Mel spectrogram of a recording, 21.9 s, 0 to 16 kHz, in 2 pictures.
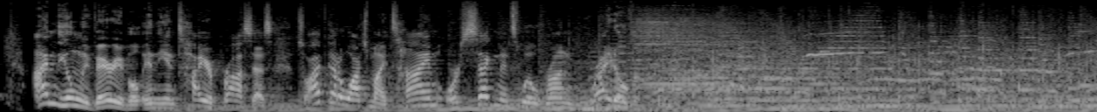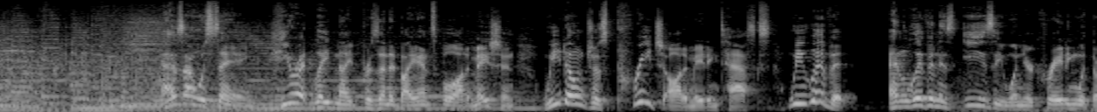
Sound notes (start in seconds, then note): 6.0 crowd cheering; 6.6 upbeat music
